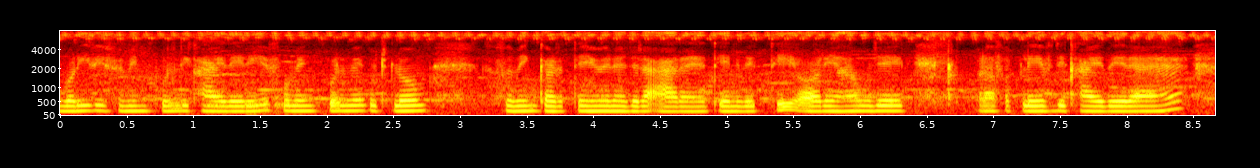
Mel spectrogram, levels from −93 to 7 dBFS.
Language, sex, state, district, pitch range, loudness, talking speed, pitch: Hindi, female, Bihar, Madhepura, 175-185 Hz, -17 LUFS, 235 wpm, 180 Hz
